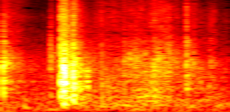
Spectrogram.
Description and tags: Skateboard Ollie Pop Shove-It
These field-recordings were captured for a radioplay. You can hear various moves (where possible described in german in the filename). The files are recorded in M/S-Stereophony, so you have the M-Signal on the left channel, the Side-Information on the right.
